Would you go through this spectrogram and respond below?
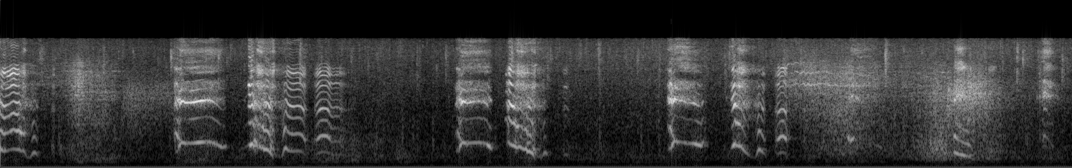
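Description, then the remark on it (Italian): Steady, hissing heavy rain of a terrible thunderstorm pours throughout, while a voice breaks in with repeated bursts of high, wavering sobs and cries. No clear thunder rumble stands out. “Le nuvole si addensarono ancora più minacciose e quasi ad accompagnare lo sfogo inarrestabile di Candy, anche il cielo si scatenò in un terribile temporale.”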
